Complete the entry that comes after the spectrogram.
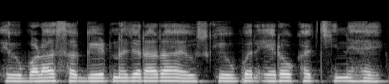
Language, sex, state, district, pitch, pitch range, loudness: Hindi, male, Jharkhand, Ranchi, 155 Hz, 150-160 Hz, -13 LUFS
